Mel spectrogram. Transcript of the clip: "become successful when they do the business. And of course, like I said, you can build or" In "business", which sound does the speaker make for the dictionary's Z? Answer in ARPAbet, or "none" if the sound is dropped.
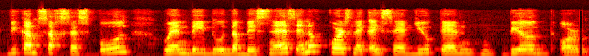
S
